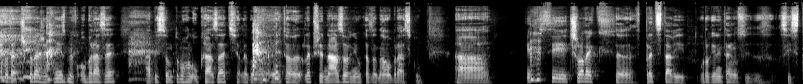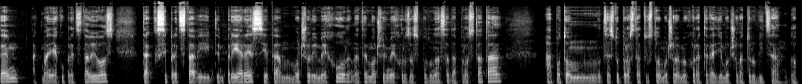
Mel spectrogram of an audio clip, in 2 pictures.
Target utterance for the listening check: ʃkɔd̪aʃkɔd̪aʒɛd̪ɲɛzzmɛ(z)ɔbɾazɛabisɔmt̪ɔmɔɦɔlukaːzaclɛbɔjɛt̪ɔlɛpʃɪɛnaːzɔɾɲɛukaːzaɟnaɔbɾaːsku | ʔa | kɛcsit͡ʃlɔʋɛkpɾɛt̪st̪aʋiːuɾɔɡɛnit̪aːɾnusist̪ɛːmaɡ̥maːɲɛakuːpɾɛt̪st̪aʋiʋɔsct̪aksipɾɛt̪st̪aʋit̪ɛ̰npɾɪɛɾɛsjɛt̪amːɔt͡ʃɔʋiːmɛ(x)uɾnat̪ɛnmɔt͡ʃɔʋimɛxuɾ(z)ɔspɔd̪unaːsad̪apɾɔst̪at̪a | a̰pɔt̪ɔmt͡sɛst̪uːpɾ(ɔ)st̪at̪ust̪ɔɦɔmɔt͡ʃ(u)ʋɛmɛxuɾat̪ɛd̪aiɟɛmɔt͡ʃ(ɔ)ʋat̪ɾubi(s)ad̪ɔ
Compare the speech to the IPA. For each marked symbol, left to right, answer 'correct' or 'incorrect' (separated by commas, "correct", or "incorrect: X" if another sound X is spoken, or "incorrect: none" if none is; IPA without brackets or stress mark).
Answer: incorrect: v, correct, correct, correct, incorrect: ɔ, correct, incorrect: t͡s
